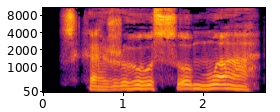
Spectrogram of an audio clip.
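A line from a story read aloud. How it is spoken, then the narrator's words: Moaned. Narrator (Russian): вновь простонал Ларри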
